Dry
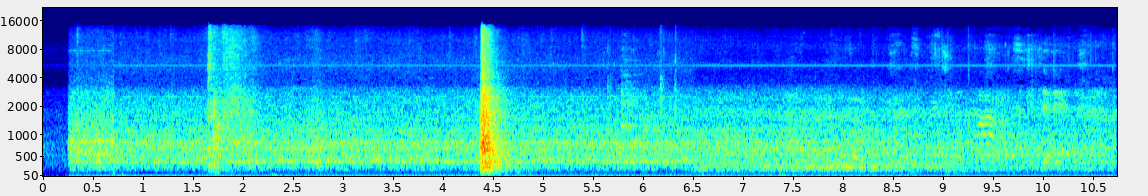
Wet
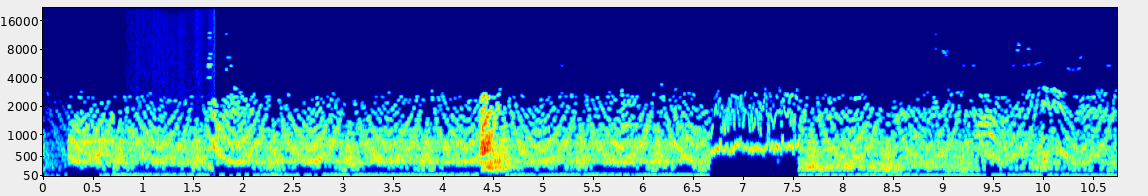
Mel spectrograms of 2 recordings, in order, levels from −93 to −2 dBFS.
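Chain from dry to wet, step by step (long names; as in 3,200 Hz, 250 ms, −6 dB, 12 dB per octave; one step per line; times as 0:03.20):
0:06.68–0:07.56: three sine waves on the formant tracks
phase shifter 1.3 Hz, delay 2.9 ms, feedback 46%
spectral peaks only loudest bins 32
0:00.82–0:01.72: noise that follows the level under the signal 28 dB
low-shelf EQ 220 Hz +9.5 dB
wow of a warped record 33 1/3 rpm, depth 160 cents
level +3 dB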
